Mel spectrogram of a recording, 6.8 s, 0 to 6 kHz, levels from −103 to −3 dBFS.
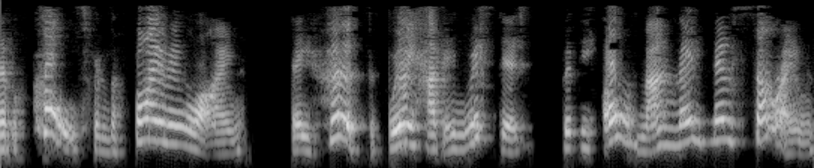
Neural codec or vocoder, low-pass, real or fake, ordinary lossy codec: codec, 16 kHz in and 24 kHz out, 1.1 kbps, FireRedTTS-2 codec; 5.4 kHz; fake; MP3, 32 kbps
